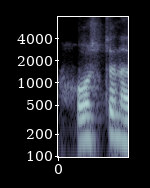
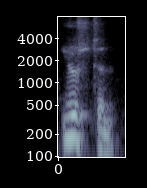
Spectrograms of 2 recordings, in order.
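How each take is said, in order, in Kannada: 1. ಇದು h ಶಬ್ದ ಮತ್ತು 'ho' ಇಂದ ಶುರುವಾಗುತ್ತದೆ. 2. ಇದು y ಶಬ್ದ ಮತ್ತು 'yoo' ಇಂದ ಶುರುವಾಗುತ್ತದೆ. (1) "ಹೋಸ್ಟನ್ ಅಲ್ಲ" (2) "ಇದ್ರ ಉಚ್ಚಾರಣೆ ಯೂಸ್ಟನ್ ಅಂತ"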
